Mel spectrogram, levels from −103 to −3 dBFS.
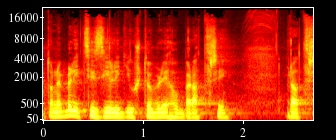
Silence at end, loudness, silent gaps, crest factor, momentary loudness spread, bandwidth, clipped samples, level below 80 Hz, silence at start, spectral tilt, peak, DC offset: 0 s; -21 LUFS; none; 18 dB; 8 LU; 18.5 kHz; under 0.1%; -60 dBFS; 0.05 s; -4.5 dB/octave; -4 dBFS; under 0.1%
